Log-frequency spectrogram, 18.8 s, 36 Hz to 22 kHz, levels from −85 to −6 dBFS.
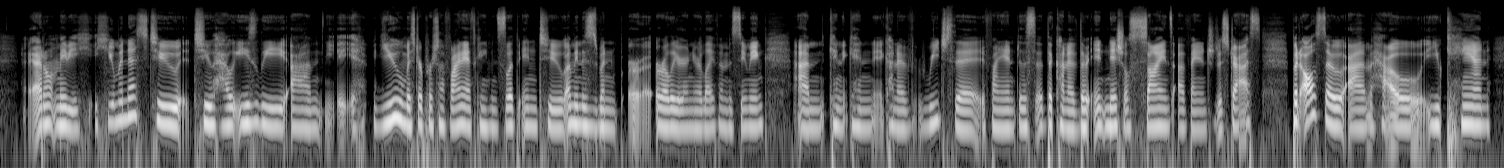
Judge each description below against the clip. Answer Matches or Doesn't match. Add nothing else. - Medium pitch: Matches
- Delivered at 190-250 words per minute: Doesn't match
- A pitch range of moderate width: Doesn't match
